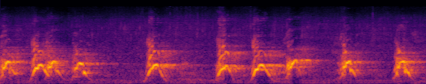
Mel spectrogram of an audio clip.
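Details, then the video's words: Several dogs, Athena, Brando, Rocko and Charlie, barking during an aggressive game of fetch on a spring day; short sharp barks come in pairs and singles roughly every half second. "Dogs play Agressive Fetch"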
